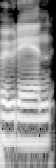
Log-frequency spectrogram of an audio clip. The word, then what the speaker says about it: boudin: It's not Dan at the end. It's Boudin. Boudin.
